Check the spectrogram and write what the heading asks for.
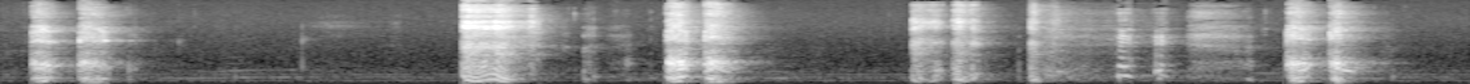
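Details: Dog imitating its owner by growling and coughing: several short, harsh cough-like bursts, mostly in quick pairs, an imitated rather than true cough.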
